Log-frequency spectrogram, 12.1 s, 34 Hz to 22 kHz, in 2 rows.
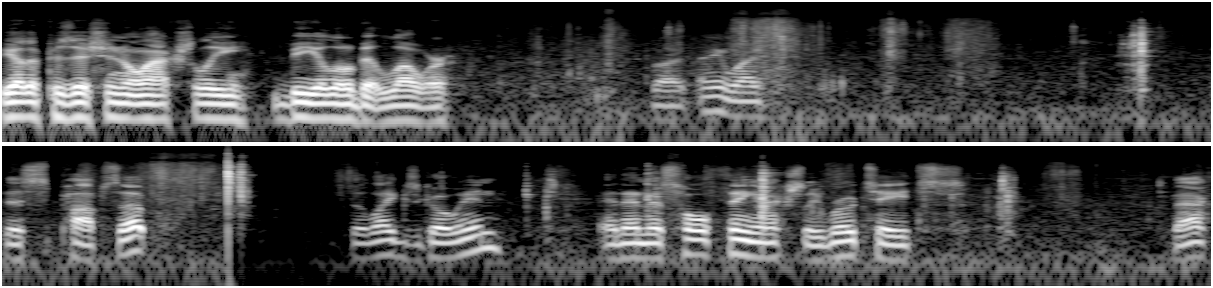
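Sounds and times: footsteps on grass and dry leaves: 2.3s - 8.2s, 8.9s - 12.0s.

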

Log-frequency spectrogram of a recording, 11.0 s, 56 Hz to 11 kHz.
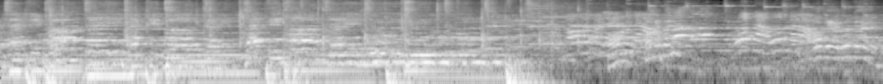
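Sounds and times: group singing: 0.0s - 6.9s
music with a steady beat: 0.0s - 7.1s
hands clapping: 0.5s - 7.6s.

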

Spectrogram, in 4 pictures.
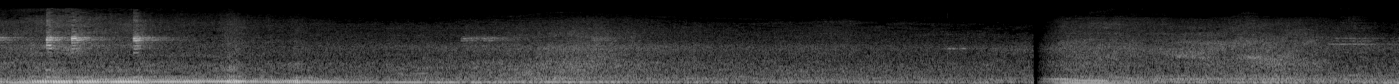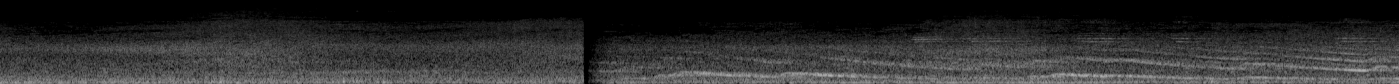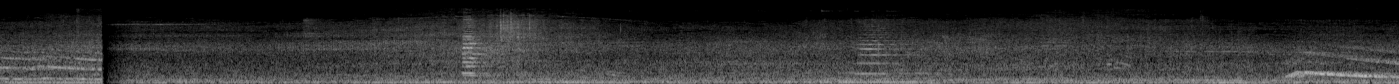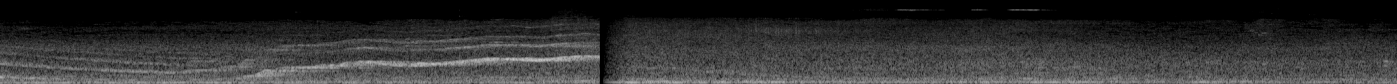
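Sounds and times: street traffic: 0.0s - 55.9s
siren wailing: 20.0s - 29.0s, 40.7s - 48.0s.

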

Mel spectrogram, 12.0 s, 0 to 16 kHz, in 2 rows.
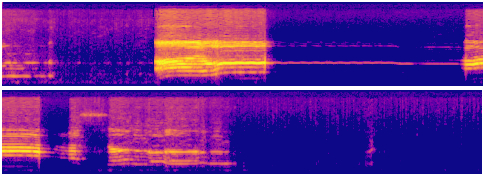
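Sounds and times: person singing folk song: 5.6s - 8.9s.

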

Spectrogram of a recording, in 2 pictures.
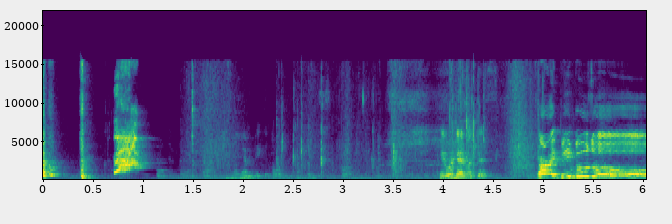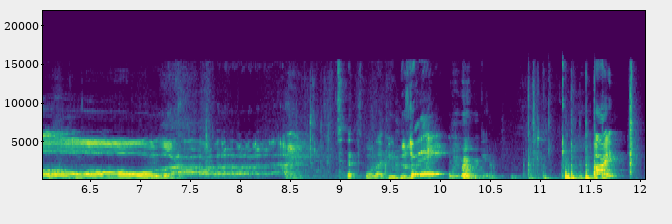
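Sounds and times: faint background music: 0.0s - 12.0s
non-word vocal reactions: 5.5s - 8.9s.

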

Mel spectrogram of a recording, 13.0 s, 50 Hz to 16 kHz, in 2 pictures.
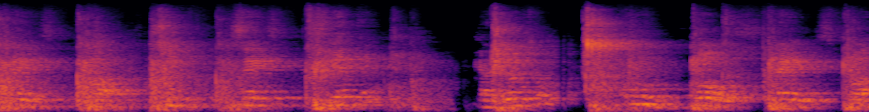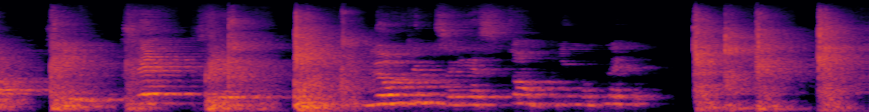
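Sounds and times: tap shoes on hard floor: 0.0s - 9.2s
person speaking: 0.0s - 11.4s.

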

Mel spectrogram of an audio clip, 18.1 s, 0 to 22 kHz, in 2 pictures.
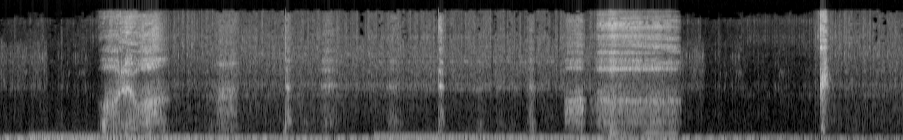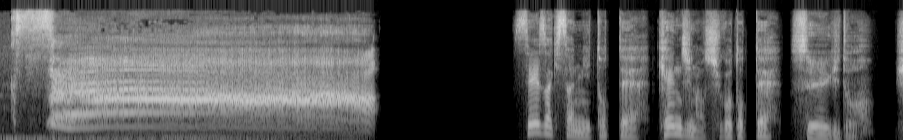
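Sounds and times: sharp clicks and glitch hits: 0.0s - 9.4s
low rumbling drone: 0.0s - 11.4s.

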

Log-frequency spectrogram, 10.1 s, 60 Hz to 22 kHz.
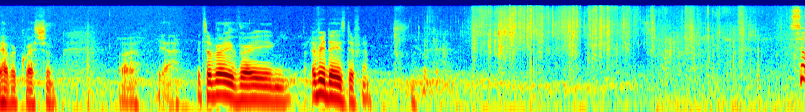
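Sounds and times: crunching and rustling: 5.0s - 10.0s.

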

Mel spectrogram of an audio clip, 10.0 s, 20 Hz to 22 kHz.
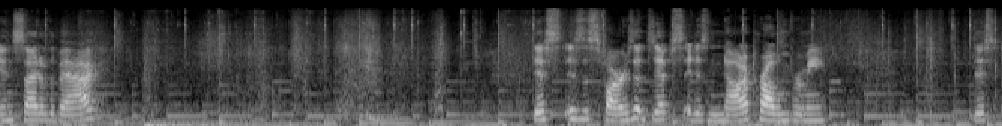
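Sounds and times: background music with low notes: 0.0s - 10.0s
zipper being pulled open: 1.4s - 5.4s.

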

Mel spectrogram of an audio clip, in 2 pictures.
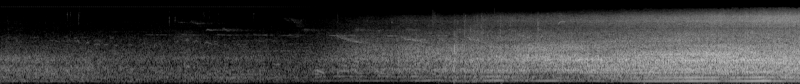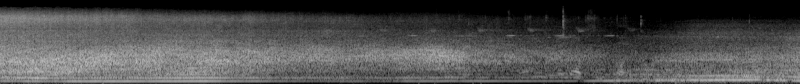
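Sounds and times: tyre and road noise: 0.0s - 16.0s
rally car engine passing: 3.2s - 16.0s.

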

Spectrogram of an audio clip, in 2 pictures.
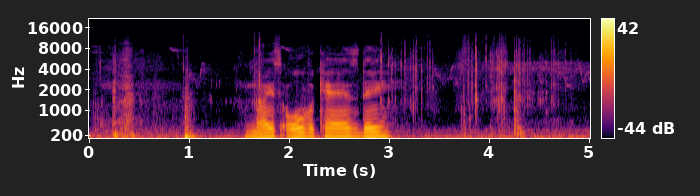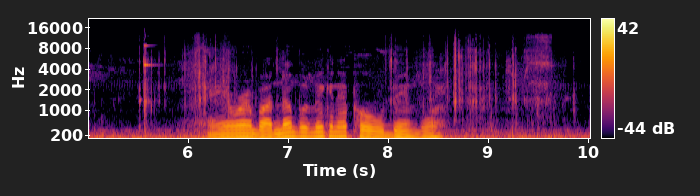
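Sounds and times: fishing reel clicks and rustles: 1.6s - 4.8s, 7.7s - 10.0s.

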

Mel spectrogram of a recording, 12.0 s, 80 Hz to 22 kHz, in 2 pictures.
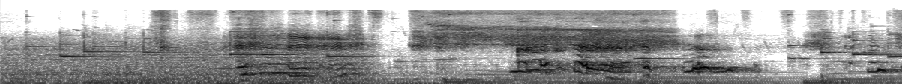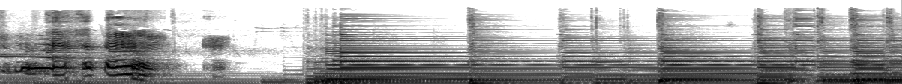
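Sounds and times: soft background music: 0.0s - 12.0s
newborn baby crying: 1.5s - 7.6s.

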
